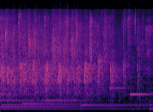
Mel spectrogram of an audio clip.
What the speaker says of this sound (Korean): 같이 박수로 하겠습니다.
